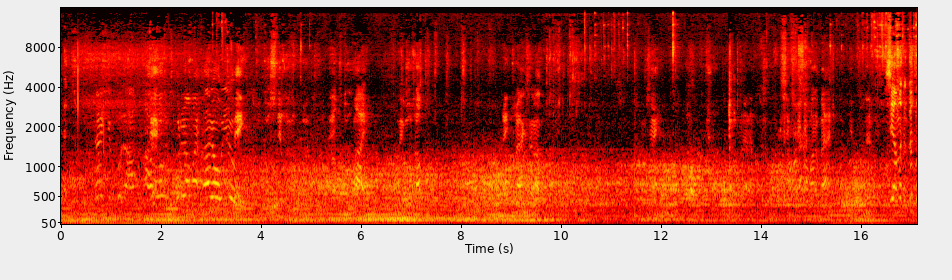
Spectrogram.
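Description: Men's voices talking at a distance over a steady low mechanical hum.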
